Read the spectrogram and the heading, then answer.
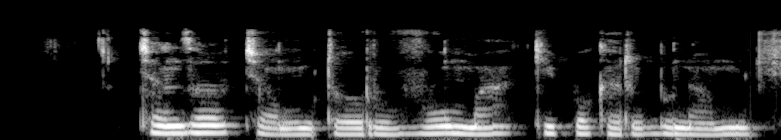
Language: Swahili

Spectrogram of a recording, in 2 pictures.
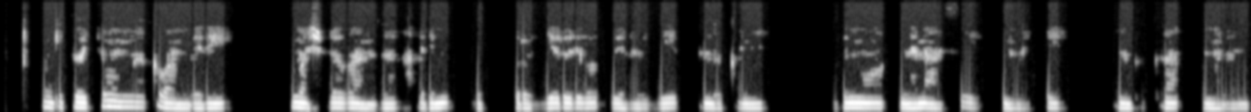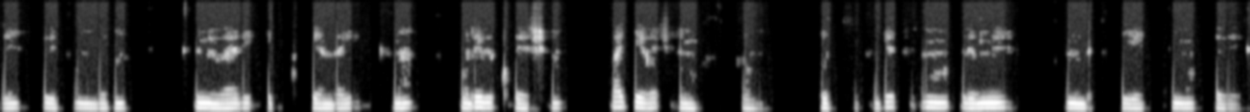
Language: Kinyarwanda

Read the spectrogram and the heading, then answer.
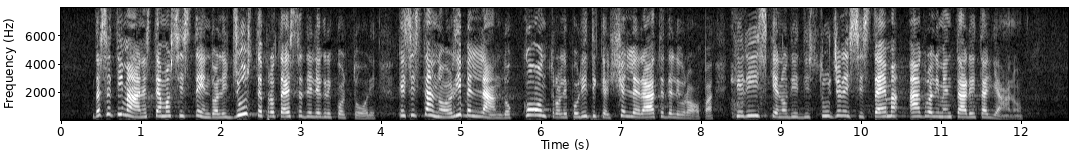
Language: Italian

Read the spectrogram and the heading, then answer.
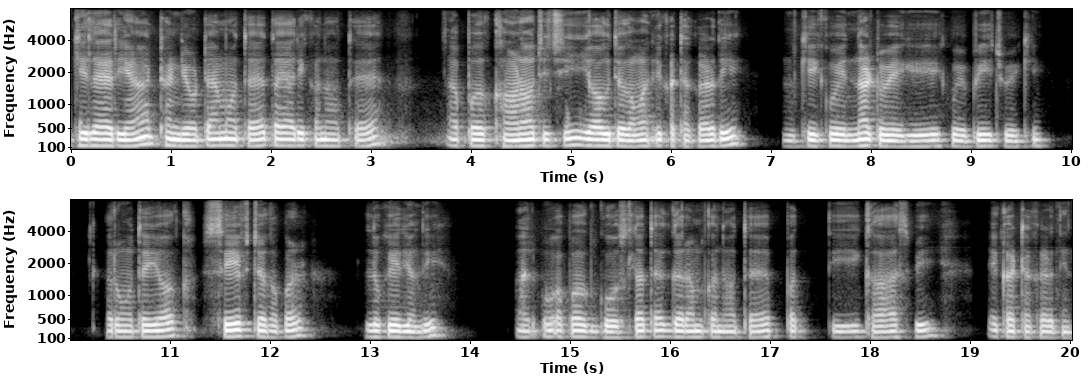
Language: Garhwali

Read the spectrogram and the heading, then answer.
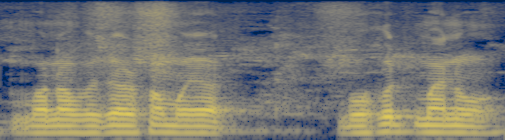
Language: Assamese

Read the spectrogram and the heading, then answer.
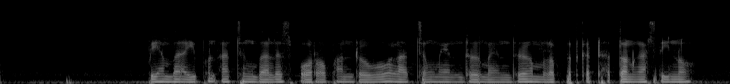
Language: Javanese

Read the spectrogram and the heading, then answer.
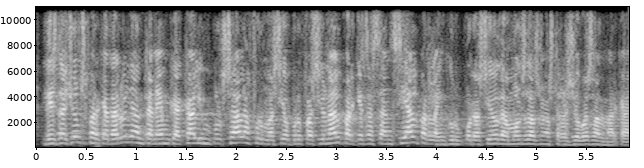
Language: Catalan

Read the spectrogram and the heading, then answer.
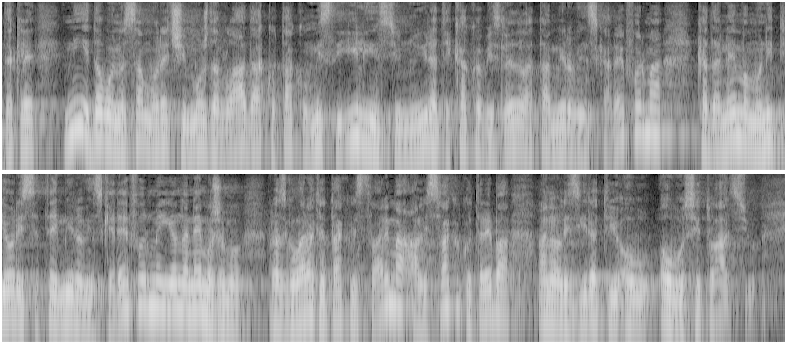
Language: Croatian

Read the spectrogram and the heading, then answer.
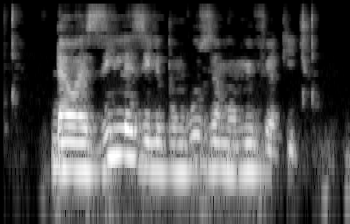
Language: Swahili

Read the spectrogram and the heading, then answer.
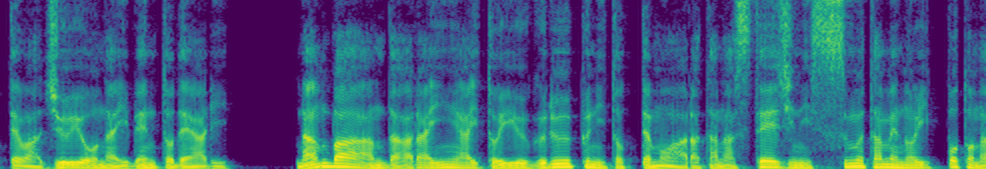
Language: Japanese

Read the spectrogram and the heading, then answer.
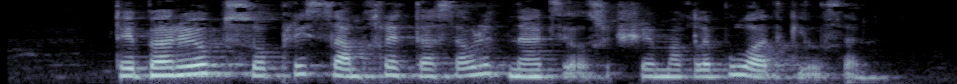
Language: Georgian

